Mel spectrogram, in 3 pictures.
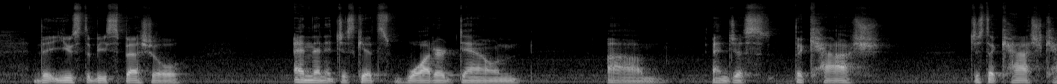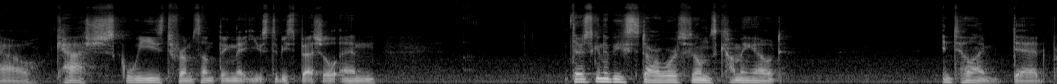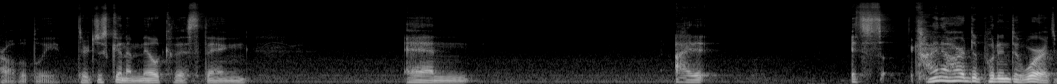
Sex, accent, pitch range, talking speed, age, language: male, American, 80-105 Hz, 115 wpm, 20-39, English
